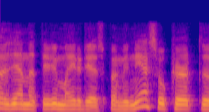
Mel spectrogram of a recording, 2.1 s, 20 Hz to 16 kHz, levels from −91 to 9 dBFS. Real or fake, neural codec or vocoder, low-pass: fake; codec, 16 kHz, 0.5 kbps, FunCodec, trained on LibriTTS, 25 frames a second; 7.2 kHz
